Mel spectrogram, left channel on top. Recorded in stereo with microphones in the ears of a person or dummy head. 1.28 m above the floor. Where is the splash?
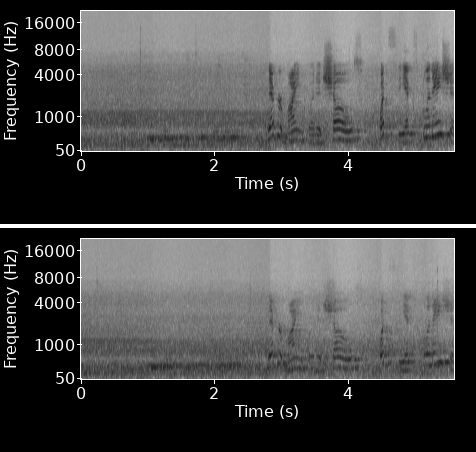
75° left (ahead or behind), 8.5 m.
